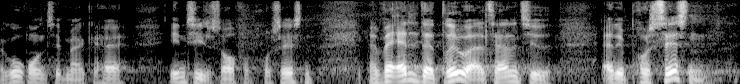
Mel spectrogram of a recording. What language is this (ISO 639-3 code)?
dan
